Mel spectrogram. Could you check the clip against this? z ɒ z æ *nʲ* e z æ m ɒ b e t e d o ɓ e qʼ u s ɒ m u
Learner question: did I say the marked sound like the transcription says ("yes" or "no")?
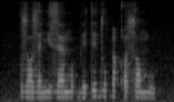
yes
